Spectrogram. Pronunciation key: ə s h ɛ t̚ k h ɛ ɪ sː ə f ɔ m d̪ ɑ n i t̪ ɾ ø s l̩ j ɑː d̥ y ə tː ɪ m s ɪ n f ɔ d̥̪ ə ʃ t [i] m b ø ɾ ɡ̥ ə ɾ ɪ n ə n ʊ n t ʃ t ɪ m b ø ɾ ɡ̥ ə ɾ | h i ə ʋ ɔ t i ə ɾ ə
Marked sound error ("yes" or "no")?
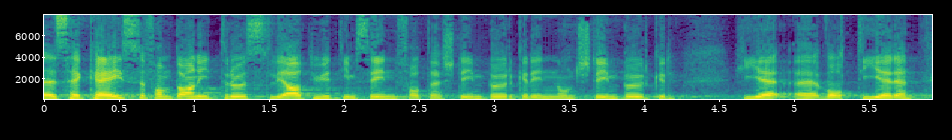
yes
